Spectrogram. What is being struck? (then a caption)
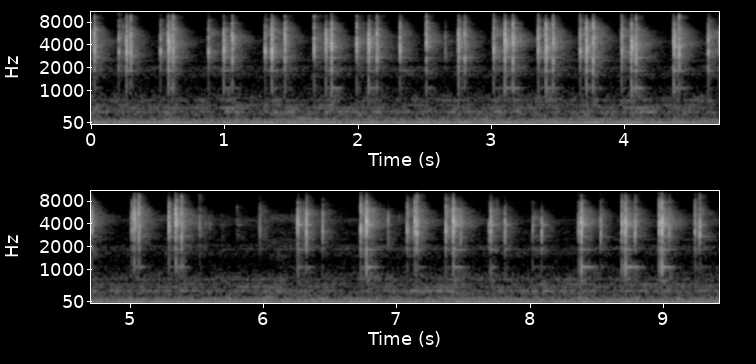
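Glass candle jar filled with wax. A glass jar candle filled with wax, labeled Champagne Toast and topped with a dark lid, is held in the hand and tapped on the glass with long acrylic nails. About forty quick, bright clicks come in an irregular rhythm, each dying away almost instantly, with no low end beneath them.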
